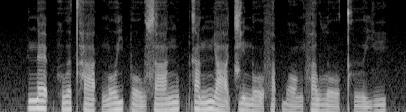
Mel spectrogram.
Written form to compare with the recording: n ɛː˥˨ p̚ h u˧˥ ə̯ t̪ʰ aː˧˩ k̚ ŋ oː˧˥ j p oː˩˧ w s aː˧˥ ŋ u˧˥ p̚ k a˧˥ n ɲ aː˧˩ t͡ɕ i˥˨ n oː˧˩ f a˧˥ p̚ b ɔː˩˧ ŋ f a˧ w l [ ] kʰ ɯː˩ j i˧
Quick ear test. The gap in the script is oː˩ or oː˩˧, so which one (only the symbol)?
oː˩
